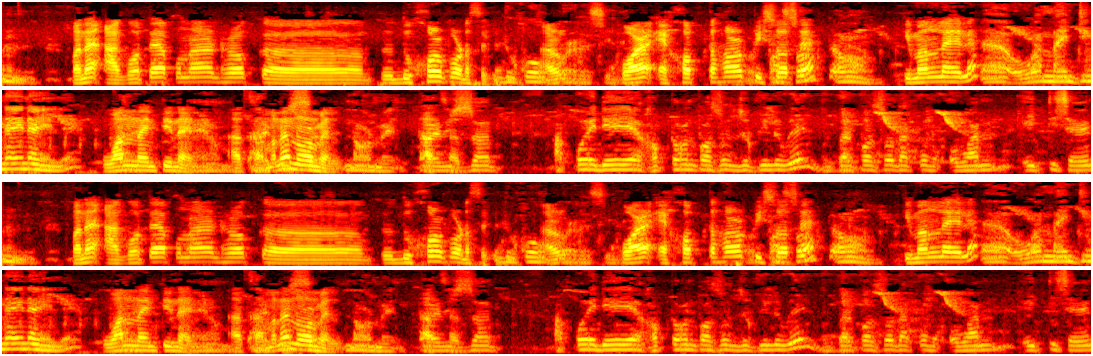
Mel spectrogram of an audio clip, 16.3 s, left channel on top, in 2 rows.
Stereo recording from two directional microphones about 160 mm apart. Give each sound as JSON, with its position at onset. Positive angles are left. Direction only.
{"t": 0.5, "sound": "speech", "side_deg": 50}
{"t": 4.2, "sound": "speech", "side_deg": -10}
{"t": 4.6, "sound": "speech", "side_deg": 50}
{"t": 7.3, "sound": "speech", "side_deg": -5}
{"t": 8.9, "sound": "speech", "side_deg": 50}
{"t": 10.8, "sound": "speech", "side_deg": 0}
{"t": 14.4, "sound": "speech", "side_deg": 10}
{"t": 15.4, "sound": "speech", "side_deg": -5}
